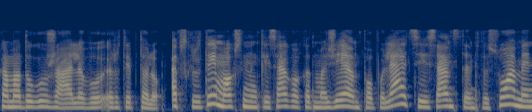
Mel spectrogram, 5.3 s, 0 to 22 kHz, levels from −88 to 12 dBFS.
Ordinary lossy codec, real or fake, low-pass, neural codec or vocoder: AAC, 64 kbps; real; 7.2 kHz; none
